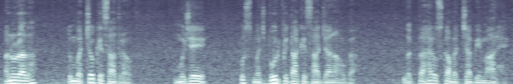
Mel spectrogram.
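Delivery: a composed doctor deciding to help; calm doctor. Acted. Doctor figure speaks. (शांत, गहरी doctor की आवाज़)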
